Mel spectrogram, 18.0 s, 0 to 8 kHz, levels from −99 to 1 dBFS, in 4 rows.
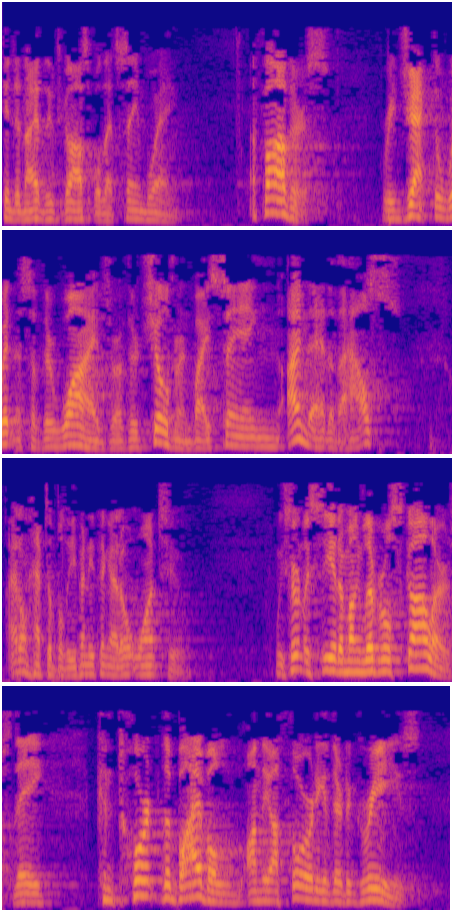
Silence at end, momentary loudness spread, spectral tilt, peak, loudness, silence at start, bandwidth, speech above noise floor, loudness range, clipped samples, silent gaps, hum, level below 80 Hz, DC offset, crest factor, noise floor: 0.3 s; 16 LU; -9.5 dB/octave; -4 dBFS; -28 LUFS; 0 s; 5.8 kHz; 37 dB; 7 LU; under 0.1%; none; none; -62 dBFS; under 0.1%; 24 dB; -65 dBFS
